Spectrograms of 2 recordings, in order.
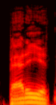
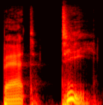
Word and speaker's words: Batty: Yes, it's not Batty. It's not Batty. I don't know if anyone's called him Batty, but it's Batty. You put the stress on the T at the end, and I'm sure that other football teams will be stressing to kick it away from that guy.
